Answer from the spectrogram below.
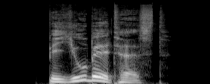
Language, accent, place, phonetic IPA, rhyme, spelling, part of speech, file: German, Germany, Berlin, [bəˈjuːbl̩təst], -uːbl̩təst, bejubeltest, verb, De-bejubeltest.ogg
- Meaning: inflection of bejubeln: 1. second-person singular preterite 2. second-person singular subjunctive II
